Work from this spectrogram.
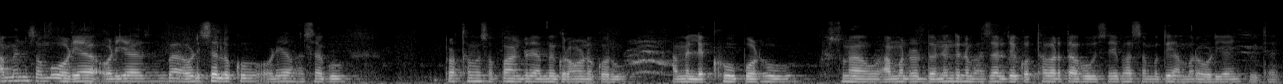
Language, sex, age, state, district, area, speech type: Odia, male, 18-30, Odisha, Rayagada, urban, spontaneous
